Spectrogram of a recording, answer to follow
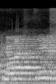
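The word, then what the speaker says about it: university: तो जो हमारा वर्ड है यूनिवर्सिटी, सबसे पहले इसका हम प्रोनाउंसिएशन करते हैं। तो यूनिवर्सिटी का यदि हम प्रोनाउंसिएशन करते हैं तो यह भी हमारा कॉन्सोनेंट साउंड से शुरू हो रहा है, इसलिए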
